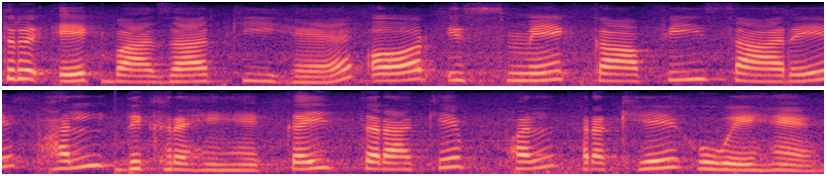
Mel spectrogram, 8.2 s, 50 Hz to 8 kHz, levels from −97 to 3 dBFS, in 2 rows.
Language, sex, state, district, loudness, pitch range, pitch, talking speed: Hindi, female, Chhattisgarh, Raigarh, -16 LUFS, 220-265 Hz, 240 Hz, 145 wpm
